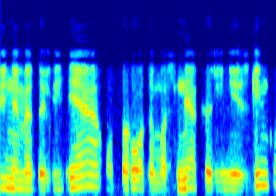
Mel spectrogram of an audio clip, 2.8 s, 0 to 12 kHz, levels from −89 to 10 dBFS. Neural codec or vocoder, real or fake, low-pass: none; real; 10.8 kHz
